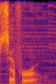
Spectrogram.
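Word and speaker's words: Cephiro: All three are summoned to the land of Sephiroth, or Sephiro, depending on if you prefer the anime or game pronunciation.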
